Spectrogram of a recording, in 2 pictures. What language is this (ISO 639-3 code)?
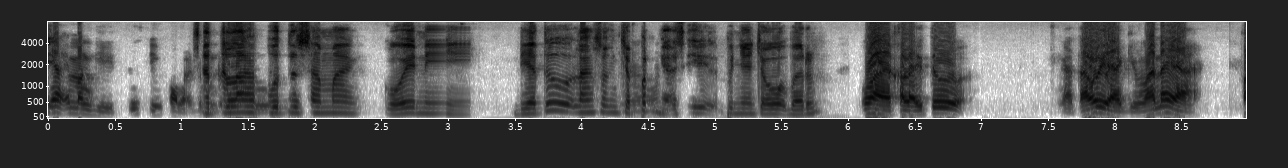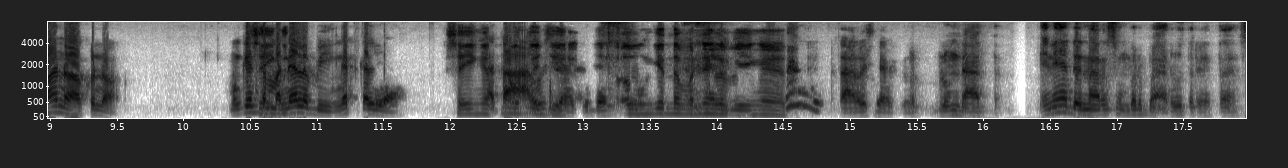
ind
